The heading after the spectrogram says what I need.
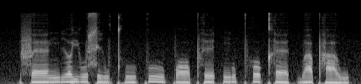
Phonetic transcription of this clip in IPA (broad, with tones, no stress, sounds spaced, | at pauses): f ɛː˧ ŋ i˧˥ ə̯ j u˧˥ s i˩˧ w t̪ʰ u˩ k uː˥˨ p ɔː˩˧ pʰ eː˧˥ t̚ ŋ u˥˨ pʰ o˥˨ kʰ ɛː˧˩ k̚ b a˧˥ pʰ a˩ w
